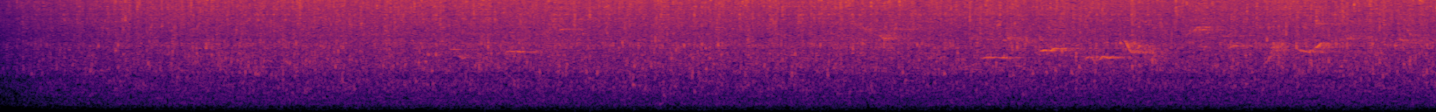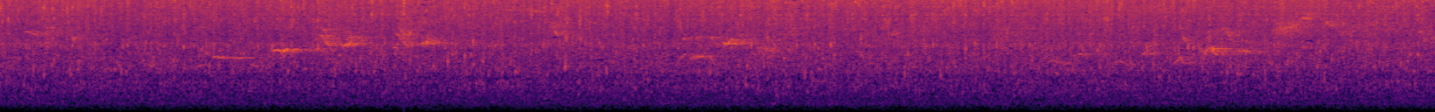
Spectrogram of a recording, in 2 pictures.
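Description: Steady trickling water of a small stream, fading in over the first second or two, with scattered short bird chirps over it.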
